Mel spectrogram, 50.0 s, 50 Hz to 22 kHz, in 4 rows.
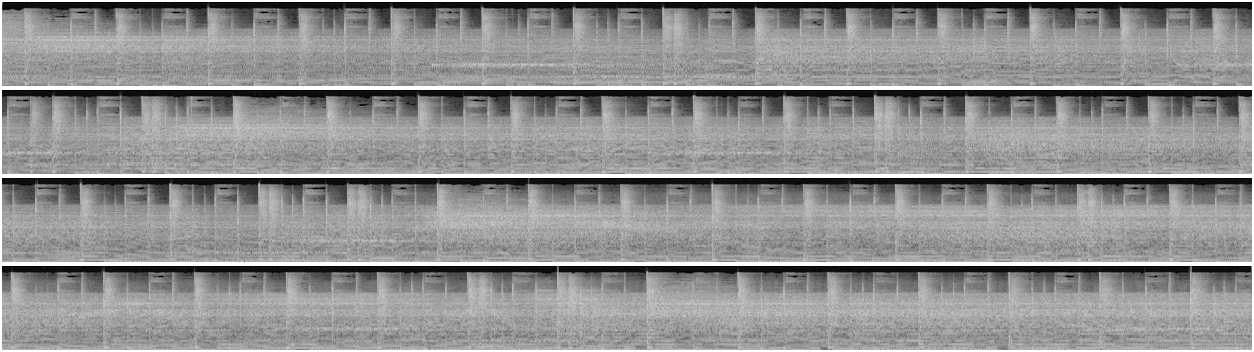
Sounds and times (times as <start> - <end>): Music: 0.0 - 50.0.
